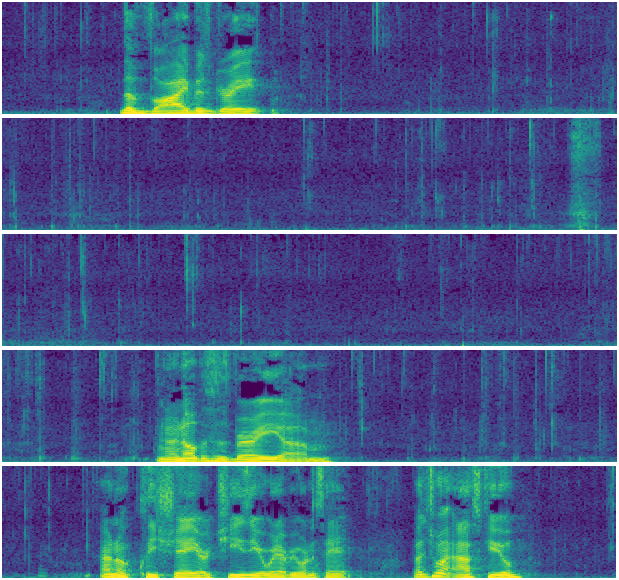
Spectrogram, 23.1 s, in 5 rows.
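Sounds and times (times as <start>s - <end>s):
person chewing: 0.0s - 0.9s, 2.0s - 15.2s, 16.3s - 19.2s, 22.4s - 23.0s.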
